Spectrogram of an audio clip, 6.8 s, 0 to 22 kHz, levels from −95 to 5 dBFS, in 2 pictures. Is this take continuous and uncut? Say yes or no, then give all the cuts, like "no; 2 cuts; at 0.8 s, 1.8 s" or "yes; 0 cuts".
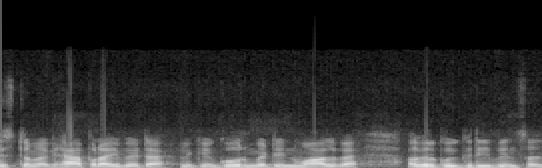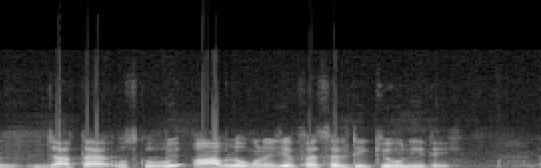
no; 1 cut; at 4.4 s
